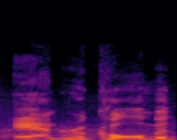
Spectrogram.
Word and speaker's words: Kohlman: There's Andrew Coleman, that's spelled Kohlman, the junior D-man, and Carter Coleman, Coleman, the sophomore forward for the Magi, not to be confused.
